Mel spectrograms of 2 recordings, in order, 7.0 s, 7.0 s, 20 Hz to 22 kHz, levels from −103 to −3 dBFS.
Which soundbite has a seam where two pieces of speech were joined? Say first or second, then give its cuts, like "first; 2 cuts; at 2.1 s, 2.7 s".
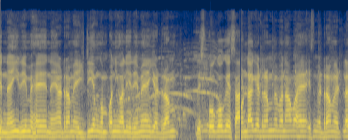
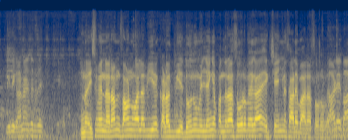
first; 1 cut; at 4.8 s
